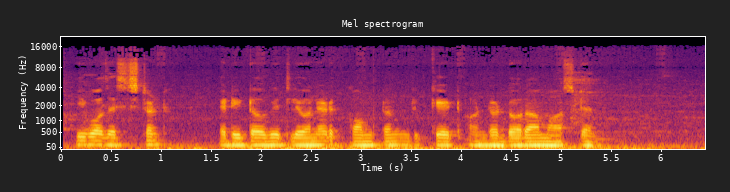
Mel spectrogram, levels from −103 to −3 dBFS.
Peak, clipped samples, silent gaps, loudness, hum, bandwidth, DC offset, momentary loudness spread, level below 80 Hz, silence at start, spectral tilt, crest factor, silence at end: -2 dBFS; under 0.1%; none; -15 LUFS; none; 15 kHz; under 0.1%; 11 LU; -30 dBFS; 0 s; -6 dB/octave; 14 dB; 0 s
